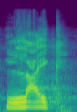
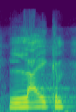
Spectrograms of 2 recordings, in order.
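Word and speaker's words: like: ठीक है, इसे बाइके नहीं पढ़ेंगे, एल आई के ई, इसे हम पढ़ेंगे लाइक, एल आई के ई लाइक।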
